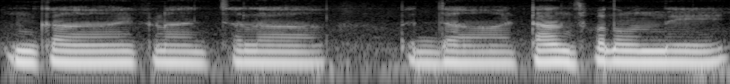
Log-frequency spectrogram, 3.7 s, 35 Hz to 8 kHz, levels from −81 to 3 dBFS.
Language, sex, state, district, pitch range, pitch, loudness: Telugu, male, Andhra Pradesh, Annamaya, 140-150 Hz, 145 Hz, -15 LUFS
